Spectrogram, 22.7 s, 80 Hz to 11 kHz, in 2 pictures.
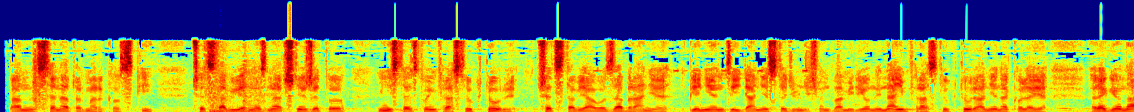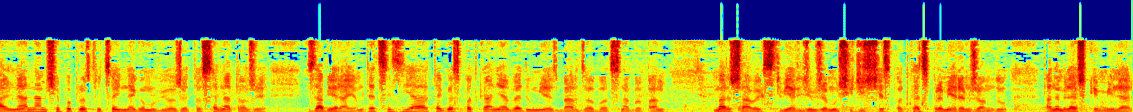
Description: Dla Radia Zet mówi Stanisław Kogut (88 KB)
